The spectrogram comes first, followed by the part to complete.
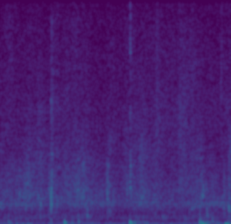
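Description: A few faint, irregular footsteps on a hard floor.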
